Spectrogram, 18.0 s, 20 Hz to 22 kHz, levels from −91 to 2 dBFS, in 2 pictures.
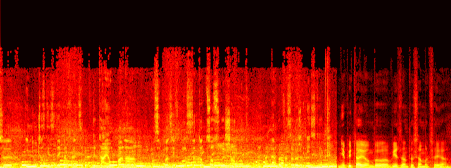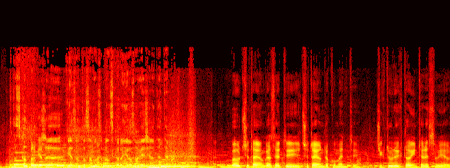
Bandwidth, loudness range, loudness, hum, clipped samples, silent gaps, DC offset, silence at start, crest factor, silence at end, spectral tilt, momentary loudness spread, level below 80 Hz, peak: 15.5 kHz; 6 LU; -15 LUFS; none; under 0.1%; none; under 0.1%; 0 s; 10 dB; 0 s; -6.5 dB/octave; 10 LU; -26 dBFS; -2 dBFS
